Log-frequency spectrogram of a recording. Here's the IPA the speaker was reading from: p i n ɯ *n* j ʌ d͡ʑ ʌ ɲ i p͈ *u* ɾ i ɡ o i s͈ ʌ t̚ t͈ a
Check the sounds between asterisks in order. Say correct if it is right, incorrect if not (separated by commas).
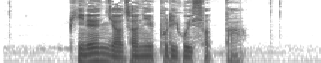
correct, correct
